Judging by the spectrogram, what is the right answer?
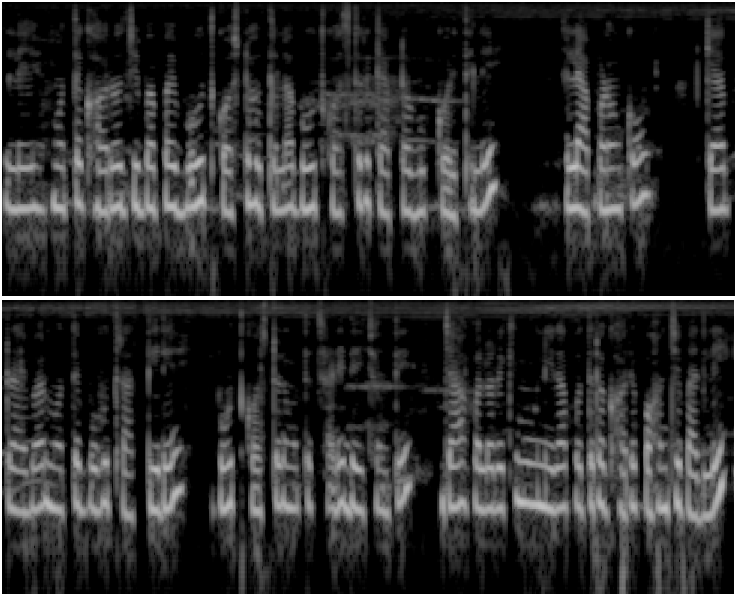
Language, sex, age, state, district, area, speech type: Odia, female, 18-30, Odisha, Malkangiri, urban, spontaneous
